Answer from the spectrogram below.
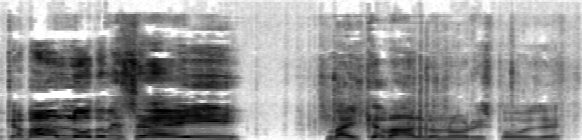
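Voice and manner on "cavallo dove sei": high, long-voweled searching call. Acted. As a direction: call out for a missing horse. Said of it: "esclamò Riccio". (richiamo acuto nella nebbia)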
